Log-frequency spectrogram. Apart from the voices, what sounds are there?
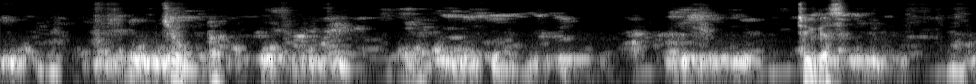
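Giribaz pigeon cooing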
